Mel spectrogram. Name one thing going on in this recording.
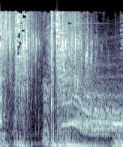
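A metal blade strikes flesh with a wet, crunching impact.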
